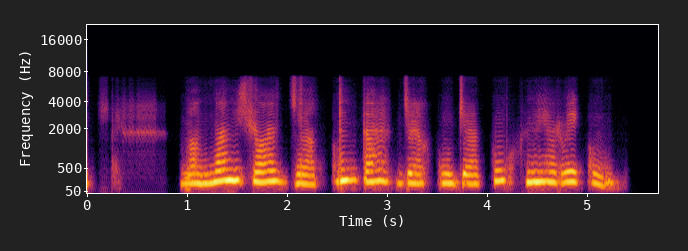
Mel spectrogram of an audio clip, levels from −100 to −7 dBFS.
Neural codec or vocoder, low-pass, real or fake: codec, 16 kHz, 0.5 kbps, FreqCodec, smaller model; 7.2 kHz; fake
